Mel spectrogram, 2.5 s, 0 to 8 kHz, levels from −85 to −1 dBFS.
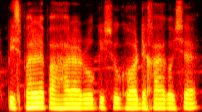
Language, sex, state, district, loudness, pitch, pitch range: Assamese, male, Assam, Kamrup Metropolitan, -16 LUFS, 120 Hz, 115-125 Hz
